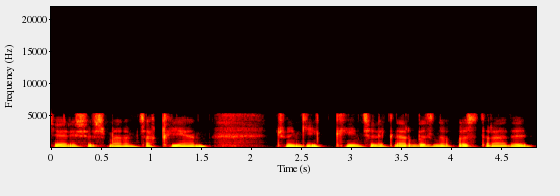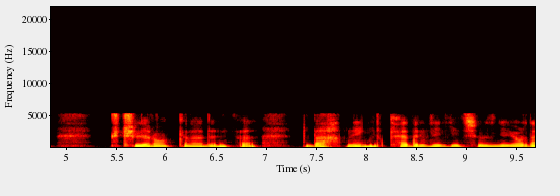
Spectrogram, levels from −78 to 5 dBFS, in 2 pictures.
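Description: Nothing in the recording stands out as a technical fault at any point, so there's nothing here to pin to a timestamp.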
